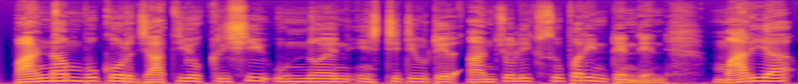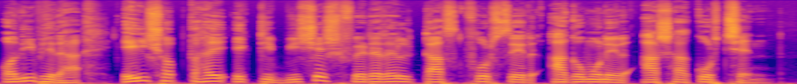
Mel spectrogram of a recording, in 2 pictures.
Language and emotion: Bengali, neutral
